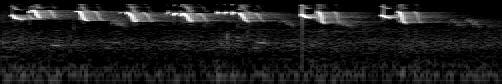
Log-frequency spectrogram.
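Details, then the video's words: Saffron finch singing bright, high chirping notes in quick clusters, each slurring downward, about twice a second against a quiet background. "JILGUERO ARGENTINO"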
